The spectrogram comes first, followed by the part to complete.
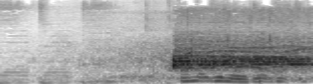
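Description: A cheering-and-applause sound effect played back with CapCut's echo voice effect on it: a crowd cheering and clapping with a ringing echo. It starts suddenly about a second in and stays loud.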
